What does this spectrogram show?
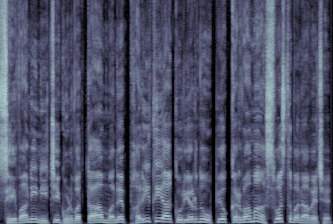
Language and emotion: Gujarati, fearful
